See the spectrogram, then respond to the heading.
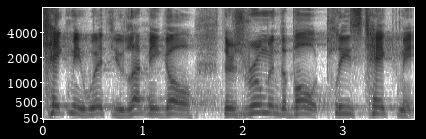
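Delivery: desperate, pleading, begging voice. Retelling a man pleading with Jesus to take him along, acting out desperate begging. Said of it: "He begs".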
